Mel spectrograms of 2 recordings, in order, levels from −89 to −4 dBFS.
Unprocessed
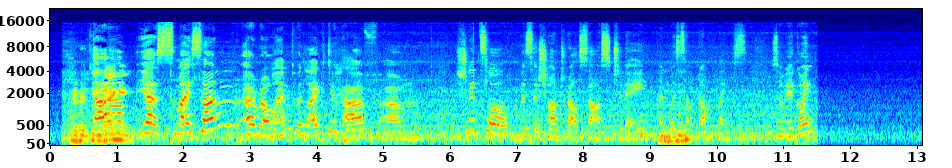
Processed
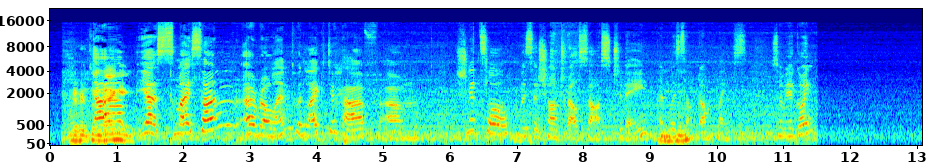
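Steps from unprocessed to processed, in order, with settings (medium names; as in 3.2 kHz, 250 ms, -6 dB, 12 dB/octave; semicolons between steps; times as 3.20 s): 7.51–7.96 s: treble shelf 4.3 kHz +9.5 dB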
